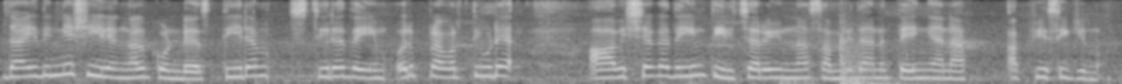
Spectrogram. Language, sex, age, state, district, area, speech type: Malayalam, female, 18-30, Kerala, Palakkad, rural, spontaneous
